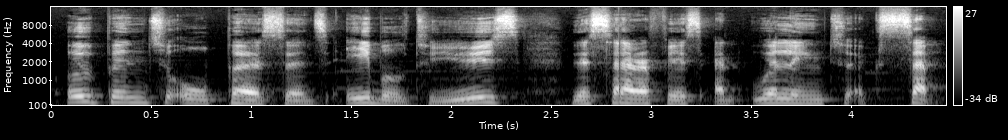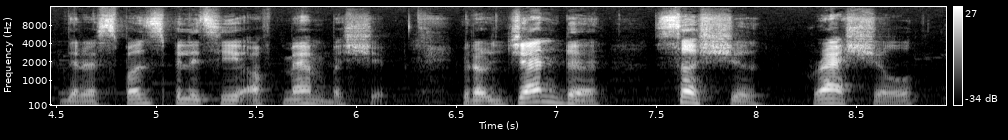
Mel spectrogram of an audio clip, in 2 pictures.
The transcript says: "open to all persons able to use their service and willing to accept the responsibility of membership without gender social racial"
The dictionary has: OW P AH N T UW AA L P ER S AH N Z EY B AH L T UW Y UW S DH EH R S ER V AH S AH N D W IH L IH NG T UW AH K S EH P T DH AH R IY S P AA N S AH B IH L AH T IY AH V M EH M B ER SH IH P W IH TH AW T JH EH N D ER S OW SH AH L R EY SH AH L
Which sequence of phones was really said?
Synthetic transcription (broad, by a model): OW P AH N T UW AA L P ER S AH N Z EY B AH L T UW Y UW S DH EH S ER F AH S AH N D W IH L IH NG T UW AH K S EH P T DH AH R IY S P AA N S AH B IH L AH T IY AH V M EH M B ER SH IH P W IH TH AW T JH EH N D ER S OW SH AH L R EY SH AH L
